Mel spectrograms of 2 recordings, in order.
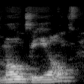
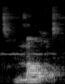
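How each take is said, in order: First: The stress is on the second syllable. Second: The stress is on the first syllable. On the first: It sounds like the name of a city. The speaker calls it wrong. "like Mobile, Alabama" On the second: The reader focuses on the red O. The speaker calls it right. "causes a reader to pause on it and focus on it"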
